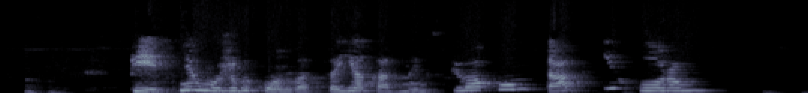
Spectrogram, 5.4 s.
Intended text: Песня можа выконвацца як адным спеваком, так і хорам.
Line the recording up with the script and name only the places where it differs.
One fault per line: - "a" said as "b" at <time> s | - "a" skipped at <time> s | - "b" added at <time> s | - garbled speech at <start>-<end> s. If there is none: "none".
none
